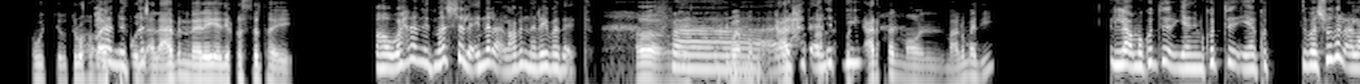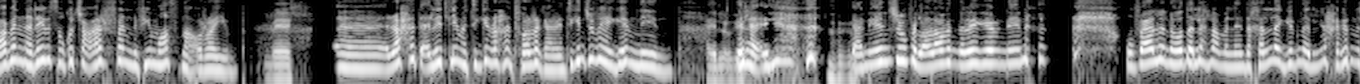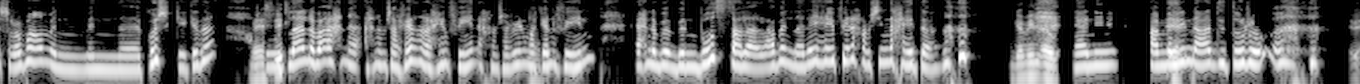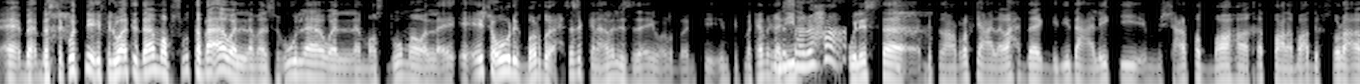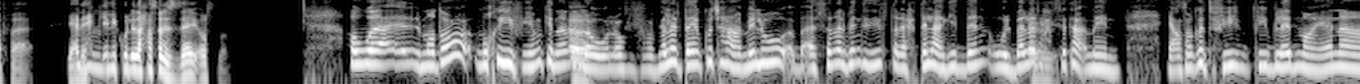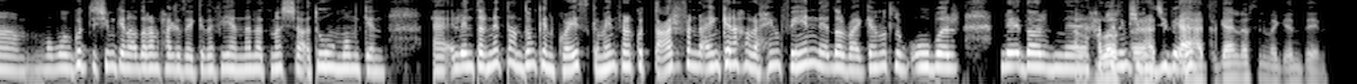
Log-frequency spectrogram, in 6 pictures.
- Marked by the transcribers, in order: laughing while speaking: "آه ماشي"; laughing while speaking: "إيه؟ يعني إيه نشوف الألعاب النارية جاية منين؟"; chuckle; chuckle; chuckle; tapping
- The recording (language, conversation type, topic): Arabic, podcast, احكيلي عن مغامرة سفر ما هتنساها أبدًا؟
